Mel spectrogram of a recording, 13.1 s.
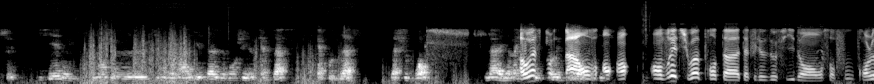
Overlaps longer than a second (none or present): present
